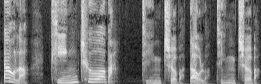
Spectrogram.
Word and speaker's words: 停: 띵 아니고 停.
